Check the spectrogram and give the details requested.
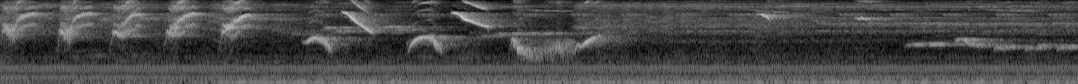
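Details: White-rumped shama singing a lovebird-like medley: quick series of sharp descending high chirps, then sweeping downslurred whistles, fading into softer scattered notes, with a constant background hum.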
